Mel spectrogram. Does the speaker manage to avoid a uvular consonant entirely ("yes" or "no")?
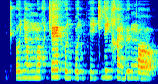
no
